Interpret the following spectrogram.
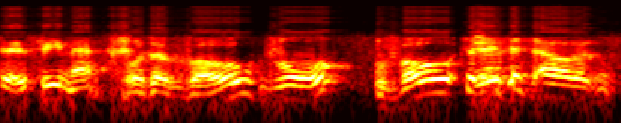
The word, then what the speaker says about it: Wo: Vo so this is, it's spelled with a W and all the W's in German are pronounced. So I would say where, but how is it spelled in German? W-O. Just W-O.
